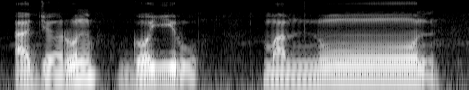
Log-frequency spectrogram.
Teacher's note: Run tanwin, ya, ketemu dengan go adalah hukumnya izhar. Jadi tidak dengung tetapi jelas tanwinnya.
